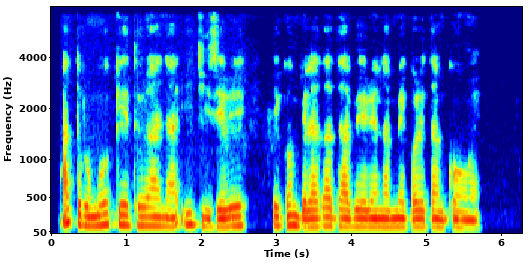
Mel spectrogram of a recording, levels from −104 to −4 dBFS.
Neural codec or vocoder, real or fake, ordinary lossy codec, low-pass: none; real; none; 7.2 kHz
